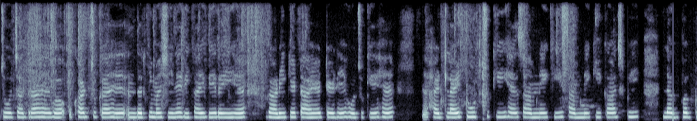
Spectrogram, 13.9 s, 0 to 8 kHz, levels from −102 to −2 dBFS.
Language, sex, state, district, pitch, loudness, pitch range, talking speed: Hindi, female, Chhattisgarh, Bastar, 280 Hz, -21 LUFS, 275-290 Hz, 140 wpm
